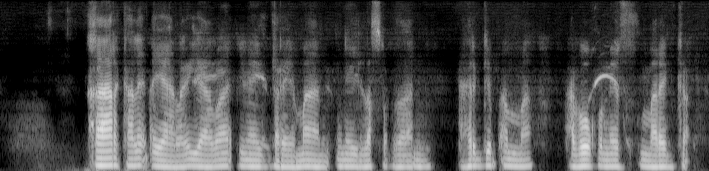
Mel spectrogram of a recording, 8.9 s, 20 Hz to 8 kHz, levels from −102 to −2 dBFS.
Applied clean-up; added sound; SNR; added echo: neural mask model Resemble Enhance denoiser.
